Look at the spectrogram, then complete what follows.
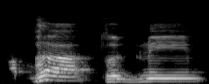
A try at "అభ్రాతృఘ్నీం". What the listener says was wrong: అబ్బే కాదండి అభ్రాతృఘ్నీం ఘ్నీం అనుదాతం అభ్రాతృఘ్నీం అబ్బే తురు అనుదాతం చెబుతున్నారు. అభ్రాతృఘ్నీం అభ్రాతృఘ్నీం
